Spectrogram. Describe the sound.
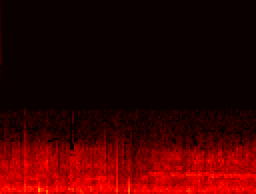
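Horses neigh and hooves clop as riders dismount beside a cliff near a trail, with a few sharp whinnies and scattered hoof thuds rising out of a steady busy background under talk.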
